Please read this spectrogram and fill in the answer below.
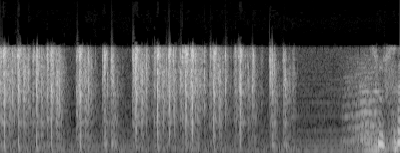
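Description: Typewriter keys clacking in a fast, uneven run of about eight strikes a second, stopping about three seconds in; a typing sound effect laid under a title card.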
